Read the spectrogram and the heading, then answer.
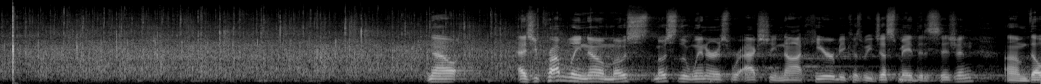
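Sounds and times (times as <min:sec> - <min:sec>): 
audience applause: 0:00.0 - 0:06.2
speech: 0:04.2 - 0:10.3.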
